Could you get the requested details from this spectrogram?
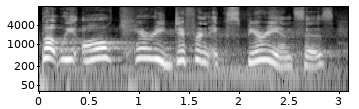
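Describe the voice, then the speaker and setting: A woman minister preaching a sermon into a pulpit microphone in a church sanctuary, measured and conversational, often asking the congregation "right?". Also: high voice, expressive. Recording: long reverb of a church hall.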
